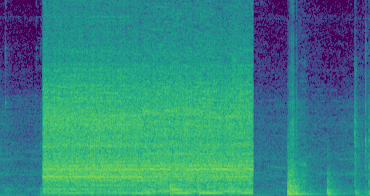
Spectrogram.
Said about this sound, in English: Blend until smooth, then strain.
